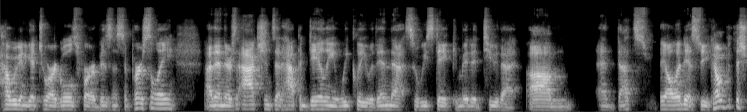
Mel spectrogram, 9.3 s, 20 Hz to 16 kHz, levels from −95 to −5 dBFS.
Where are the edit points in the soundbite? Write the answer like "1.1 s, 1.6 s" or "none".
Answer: 6.5 s, 8.3 s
